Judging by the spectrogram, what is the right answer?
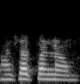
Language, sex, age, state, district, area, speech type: Hindi, male, 18-30, Bihar, Darbhanga, rural, conversation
